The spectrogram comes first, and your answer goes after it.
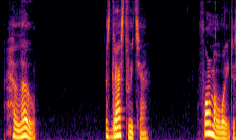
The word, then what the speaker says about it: Здравствуйте: Remember that in this word we don't pronounce the letter V. Здравствуйте. Здравствуйте.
